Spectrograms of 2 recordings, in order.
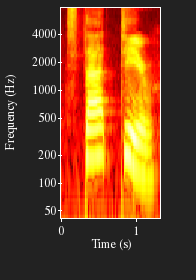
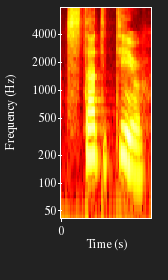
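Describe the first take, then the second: First: The two T sounds merge into one. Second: Two separate T sounds are heard.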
